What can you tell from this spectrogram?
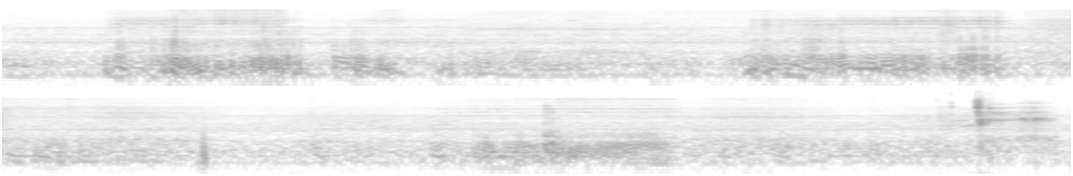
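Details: Sleeping bully puppy snoring gently: soft, fluttering breath noises about every three to four seconds over quiet room noise.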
